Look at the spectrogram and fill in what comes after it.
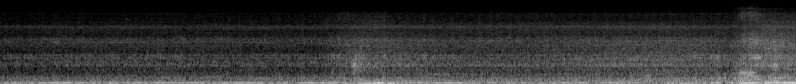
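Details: Mazda Bravo B2000 (2000) van converted to LPG with MCV carburettor system, high kilometres, after misfire fix (burnt valve suspected earlier): low, slightly growly idle climbing smoothly as revs rise, no stumbling or popping; runs clean.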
